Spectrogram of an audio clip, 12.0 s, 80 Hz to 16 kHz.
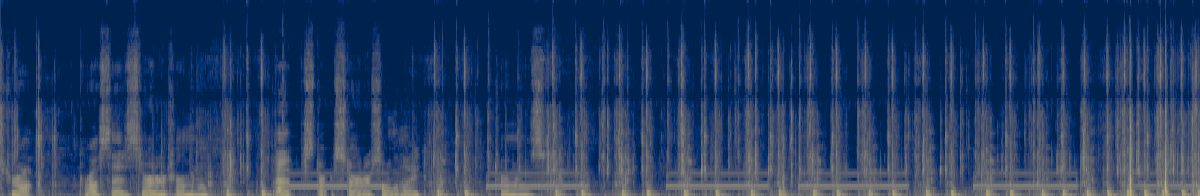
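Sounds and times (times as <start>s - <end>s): rapid even clicking: 10.8s - 12.0s.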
